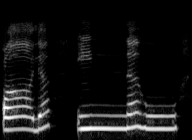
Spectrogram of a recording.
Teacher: نون پہ غنہ زمانی ہو رہا ہے، شد ہے تو یہاں پہ ایک الف کے برابر رکیں گے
